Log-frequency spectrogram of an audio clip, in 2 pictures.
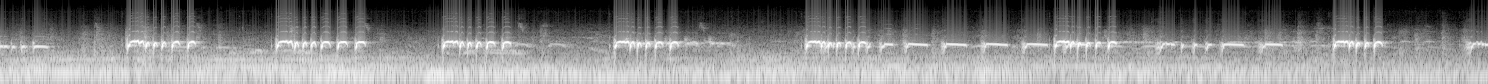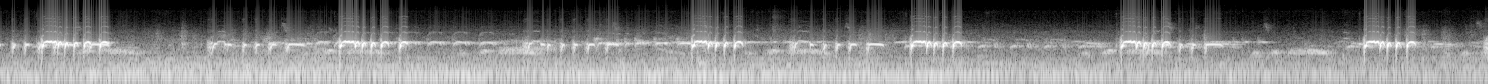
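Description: Zebra dove (perkutut) cooing: rapid stuttering runs of short staccato coos, one burst about every two seconds.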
